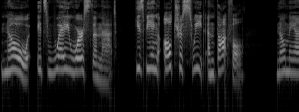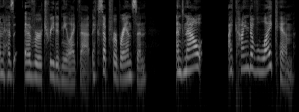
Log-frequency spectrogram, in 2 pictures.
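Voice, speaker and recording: A woman's voice: a little high, expressive, slow, no room sound, pitched above the performer's own voice. A woman voicing a frustrated woman in her thirties, wry and exasperated, in a dry, close reading. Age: 30s.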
